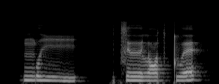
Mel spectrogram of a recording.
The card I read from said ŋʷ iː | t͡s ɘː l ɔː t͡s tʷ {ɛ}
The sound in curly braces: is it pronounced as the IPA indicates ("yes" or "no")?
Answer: yes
